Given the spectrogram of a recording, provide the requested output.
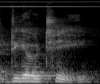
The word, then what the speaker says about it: DOT: department of transportation a d-o-t i think i believe what it stands for so it's pronounced dot d-o-t uh then a number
